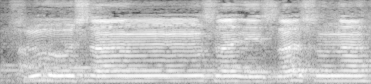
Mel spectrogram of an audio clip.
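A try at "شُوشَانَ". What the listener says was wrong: Bukan susang Pak. Syushan. Syushan. Shani. Shan. Syushan. Masihkah susang Pak? Jadi ketika mendengungkannya tu Pak, ketika mendengungkan, ketika mengikhfakan kan, jadi lidah aku tetap menjurus kepada shin. Jadi Syushan. Shanisha.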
